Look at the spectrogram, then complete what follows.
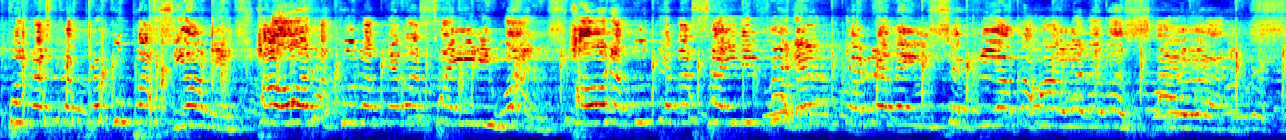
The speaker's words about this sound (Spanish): Oh, denle un aplauso al Rey de Reyes porque Él se lo merece. Denle un aplauso al Rey de Reyes que murió en la cruz del Calvario.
